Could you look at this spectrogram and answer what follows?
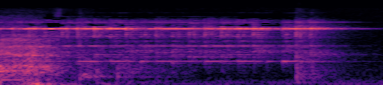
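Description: A workout interval timer sounds a sustained high electronic beep during a home resistance band routine, steady and fairly loud over a faint background hiss, with a brief fainter blip near the end.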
